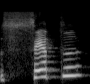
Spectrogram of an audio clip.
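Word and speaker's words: sete: So s then set and about set uh sometimes people think that the last e is not pronounced. It is pronounced but our uh last e is h the sound is just h.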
